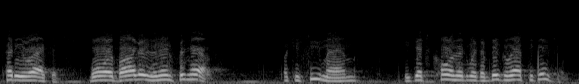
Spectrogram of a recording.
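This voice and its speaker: A confident Irish police officer in an old-time radio drama. His voice is high and raspy, his talk blunt, folksy and loose in grammar. The recording is muffled and narrow, like a vintage broadcast. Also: brisk. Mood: assured, matter-of-fact.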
